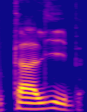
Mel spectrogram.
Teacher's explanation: Nous avons la lettre Dad qui se prononce aussi avec emphase, comme dans Dabab, brouillard. Nous avons la lettre Ta qui se prononce avec emphase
